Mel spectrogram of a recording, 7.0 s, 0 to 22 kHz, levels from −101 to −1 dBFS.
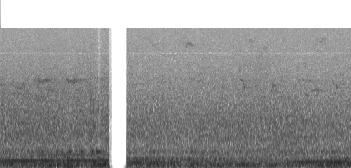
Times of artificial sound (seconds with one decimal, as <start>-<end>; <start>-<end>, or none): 0.7-1.5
